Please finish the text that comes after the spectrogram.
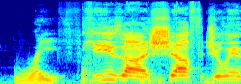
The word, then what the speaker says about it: Ralph: would know from sh it's actually said Rai fines That's What It Is Well Ralph so anyways it's spelled Ralph but it's Rafe he's a chef Julian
